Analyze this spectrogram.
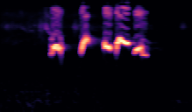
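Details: Red-whiskered bulbul song meant for playback to excite birds: one short burst of four loud, liquid whistled notes near the middle, each with a sharp rising or falling inflection, then quiet background.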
